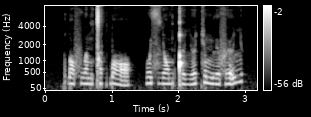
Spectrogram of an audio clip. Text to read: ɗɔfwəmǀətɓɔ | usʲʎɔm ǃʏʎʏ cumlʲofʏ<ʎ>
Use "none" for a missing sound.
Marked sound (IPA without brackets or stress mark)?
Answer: ʎ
